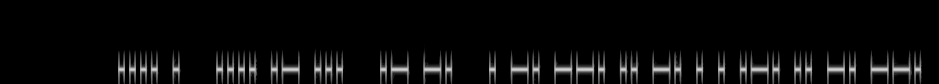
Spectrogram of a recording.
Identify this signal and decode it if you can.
Morse code, heard as a keyed tone, about 22 wpm, 700 Hz. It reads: HE HAS AN ENGINEERING
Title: Sentences from Top 1500 Words 22wpm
